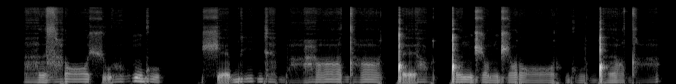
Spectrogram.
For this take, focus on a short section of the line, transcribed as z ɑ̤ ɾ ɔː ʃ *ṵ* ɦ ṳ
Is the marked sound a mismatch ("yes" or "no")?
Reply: no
